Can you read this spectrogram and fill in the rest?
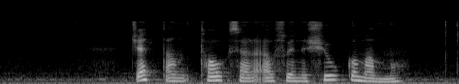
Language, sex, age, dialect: Faroese, female, 36-60, Suðurstreymoy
